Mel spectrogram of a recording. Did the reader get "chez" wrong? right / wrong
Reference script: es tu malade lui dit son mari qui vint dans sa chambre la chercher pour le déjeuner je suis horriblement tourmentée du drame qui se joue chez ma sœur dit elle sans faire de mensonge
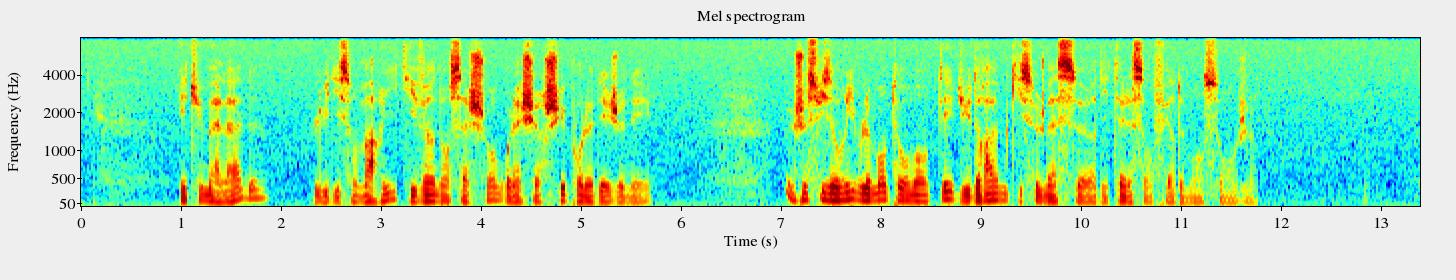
wrong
